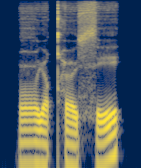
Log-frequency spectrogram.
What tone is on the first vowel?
low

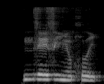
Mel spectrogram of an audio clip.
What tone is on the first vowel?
high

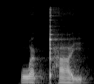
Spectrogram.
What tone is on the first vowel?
low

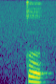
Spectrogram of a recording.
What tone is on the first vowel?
low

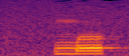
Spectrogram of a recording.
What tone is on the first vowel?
high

